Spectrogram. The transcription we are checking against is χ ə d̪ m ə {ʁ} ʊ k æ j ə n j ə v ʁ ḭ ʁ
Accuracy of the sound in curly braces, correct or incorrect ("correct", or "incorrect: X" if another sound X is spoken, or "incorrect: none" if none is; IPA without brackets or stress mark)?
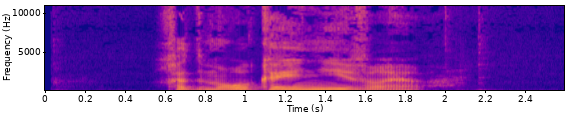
correct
